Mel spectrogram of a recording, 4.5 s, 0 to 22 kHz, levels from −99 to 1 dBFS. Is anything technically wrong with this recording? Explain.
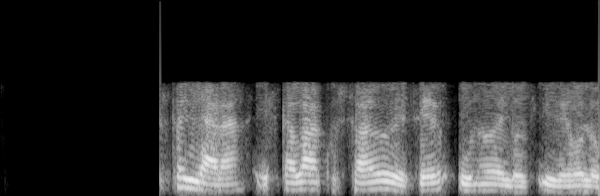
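Yes, two faults are audible.

The Speex codec affects the whole clip. The speech sounds hoarse, noisy and partly robotic, with heavy codec damage. This fits a very low setting, around 4 kbps, where the excitation gets almost no bits and the coder behaves nearly like a vocoder. The band runs from about 150 Hz to 3.4 kHz, and nothing is present above 3.8 kHz, so the speech is thin and muffled.

A clipped start after a pause occurs at 0.88 s, after 0.88 s of silence from the beginning. The first 330 ms of sound, up to 1.21 s, is swallowed, and speech begins abruptly mid-sound without its onset. The output device went idle during the silence and needed about a third of a second to wake and lock before it passed audio again.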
